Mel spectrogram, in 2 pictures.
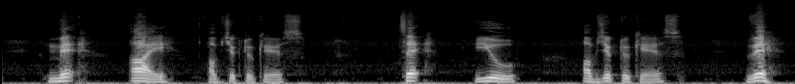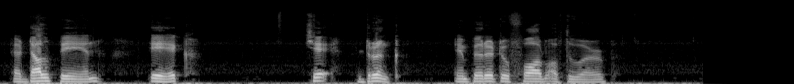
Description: This vowel has the same sound as the letter E in the English word WRECK. Here are some Kashmiri words that use this sound:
